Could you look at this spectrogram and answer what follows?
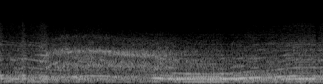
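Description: Race car engine revving in a racing video game, a steady, loud motor whose pitch climbs, dips and climbs again over a few seconds, with a gritty layer of tire noise and wheel spin running underneath.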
